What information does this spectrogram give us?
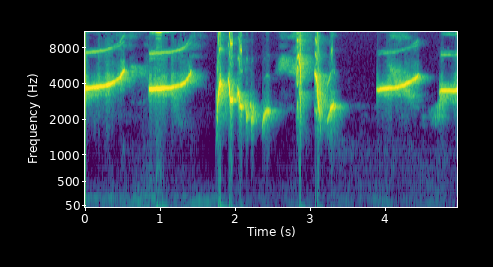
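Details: Lure song of the Oriental magpie-robin, used so sluggish kacer respond and sing. Long clear whistles gliding slightly upward, alternating with short bursts of sharp, tumbling chirps.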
